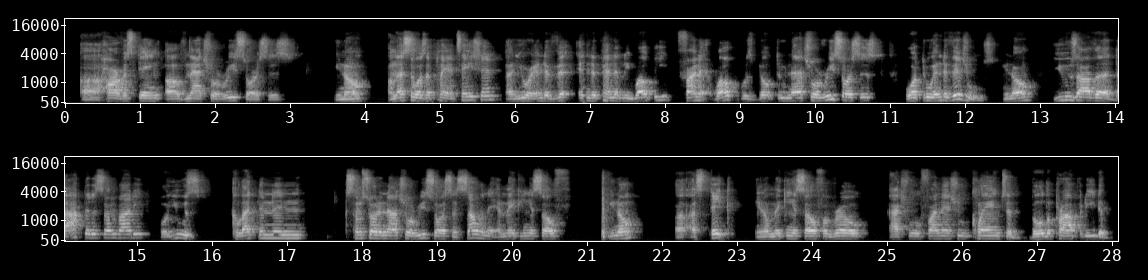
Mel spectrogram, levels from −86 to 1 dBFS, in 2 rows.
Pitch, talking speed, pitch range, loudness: 130 Hz, 155 wpm, 125-155 Hz, -25 LUFS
